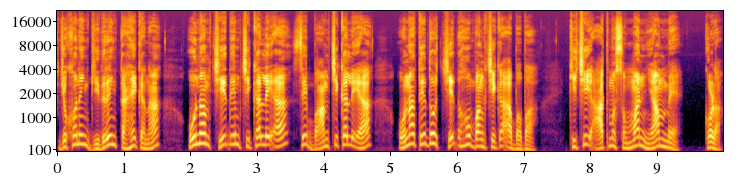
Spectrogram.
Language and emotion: Santali, disgusted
